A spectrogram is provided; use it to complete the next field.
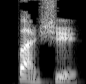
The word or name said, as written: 办事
